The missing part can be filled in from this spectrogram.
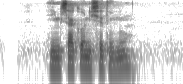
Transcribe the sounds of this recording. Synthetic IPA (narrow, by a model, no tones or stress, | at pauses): ɦiŋsakoniset̪ɦunu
